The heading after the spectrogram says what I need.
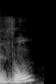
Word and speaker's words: vont: Ils vont. Elles vont. Okay, remember, final T not pronounced, so you get this ON nasal here.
